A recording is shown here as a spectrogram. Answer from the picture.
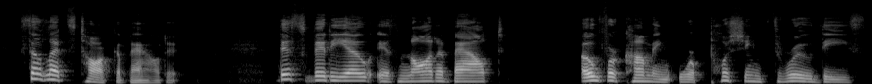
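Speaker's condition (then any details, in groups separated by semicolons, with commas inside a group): No condition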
